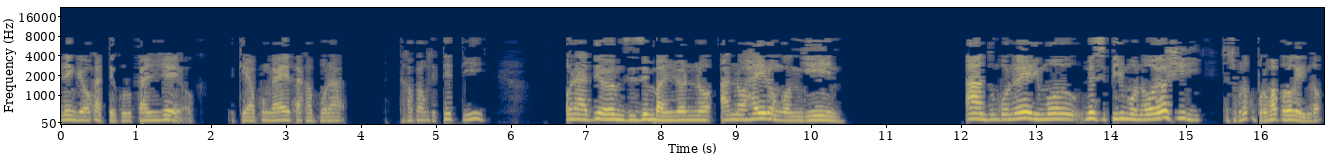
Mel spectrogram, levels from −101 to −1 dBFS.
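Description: Heavy lossy coding runs through the whole recording, most likely AAC compression at a very low bitrate, around 12 kbps, which suits AAC-LC. Starved of bits, the encoder discards everything above about 7.7 kHz and coarsely quantises what remains, leaving gaps across the spectrum. The speech therefore sounds dull and smeared throughout, with a watery, warbling texture on sustained vowels and a fizzy, swirling edge on sibilants.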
